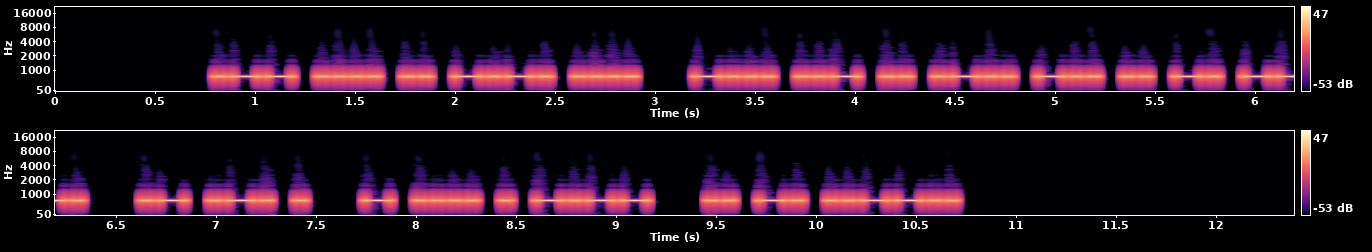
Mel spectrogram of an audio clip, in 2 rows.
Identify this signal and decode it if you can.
Morse code, heard as a keyed tone, about 28 wpm, 700 Hz. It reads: WHICH BUILDING ARE THEY IN?
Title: Sentences from Top 1000 Words - Review Part 5 - 28wpm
